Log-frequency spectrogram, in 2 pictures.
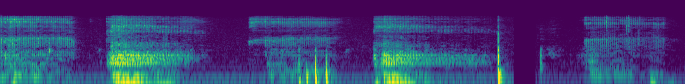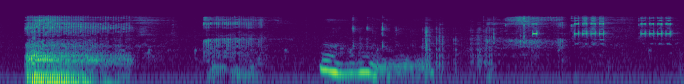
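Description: A man snoring, one noisy breath about every two seconds. Near the end an alarm clock starts beeping in quick repeated tones.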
